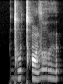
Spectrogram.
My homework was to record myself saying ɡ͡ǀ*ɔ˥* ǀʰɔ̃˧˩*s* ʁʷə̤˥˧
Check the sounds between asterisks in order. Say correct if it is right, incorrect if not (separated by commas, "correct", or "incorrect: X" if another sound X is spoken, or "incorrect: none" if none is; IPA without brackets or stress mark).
incorrect: ʊ˥, incorrect: z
